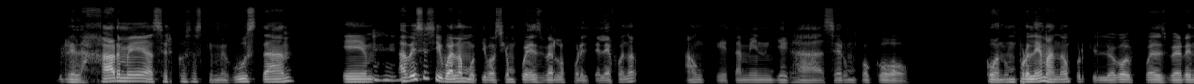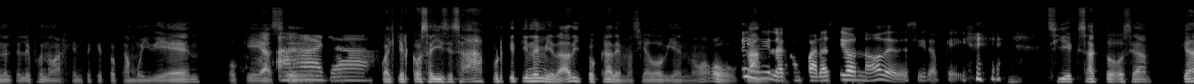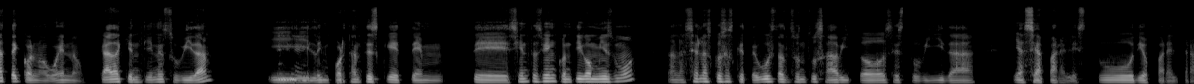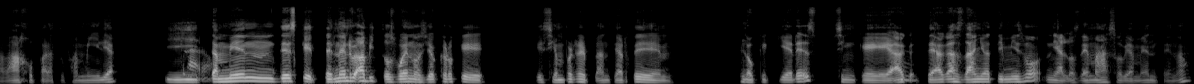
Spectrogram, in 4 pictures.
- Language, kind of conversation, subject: Spanish, podcast, ¿Qué haces cuando pierdes motivación para seguir un hábito?
- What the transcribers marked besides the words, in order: chuckle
